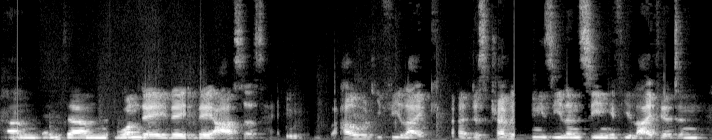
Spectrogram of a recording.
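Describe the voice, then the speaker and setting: A man's voice: medium pitch, flat delivery, normal speed. A man in his twenties from Germany, a podcast guest chatting casually with many fillers and restarts. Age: 20s. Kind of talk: casual interview chat. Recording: roomy echo.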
